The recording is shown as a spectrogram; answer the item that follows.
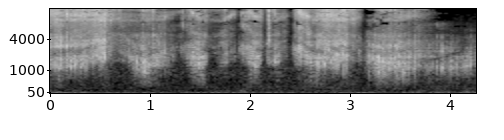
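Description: Steel hand trowel scraping across the surface of a setting concrete slab in a series of sweeping strokes. This is the final finishing pass, smoothing out fuzz and rough spots.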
